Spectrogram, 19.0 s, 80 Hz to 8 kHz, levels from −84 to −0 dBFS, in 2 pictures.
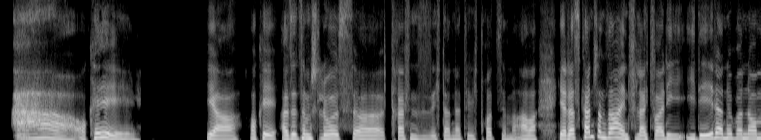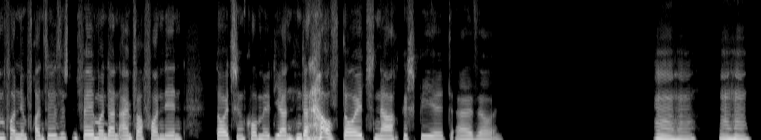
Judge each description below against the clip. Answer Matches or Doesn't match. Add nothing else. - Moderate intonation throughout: Matches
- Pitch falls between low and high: Doesn't match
